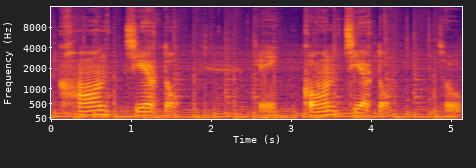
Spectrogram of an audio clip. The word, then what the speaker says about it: concierto: Okay, now notice in that word it has a hard C and a soft C. The first C is going to be a hard C, make the K sound, concert, and then the second C is a soft C because it has an I right after it, and it makes an S sound. Okay, S sound. So you have K, S, concert.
